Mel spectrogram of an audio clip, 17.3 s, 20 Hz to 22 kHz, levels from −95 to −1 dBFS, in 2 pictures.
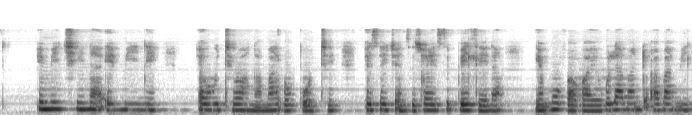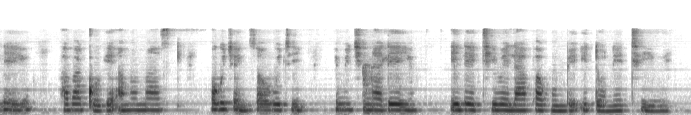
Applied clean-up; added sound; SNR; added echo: neural separator model SepFormer DNS4.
